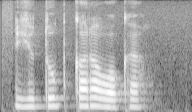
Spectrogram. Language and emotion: Russian, neutral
